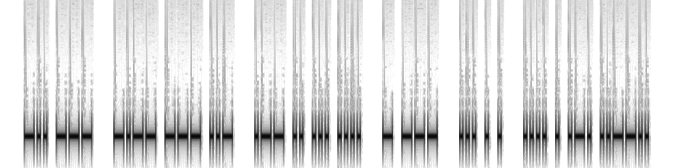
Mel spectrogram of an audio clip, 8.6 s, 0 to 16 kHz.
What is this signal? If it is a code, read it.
Morse code, heard as a keyed tone, about 28 wpm, 700 Hz. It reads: DO YOU WISH TO SEE HER?
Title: Sentences from Top 1600 Words 30wpm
